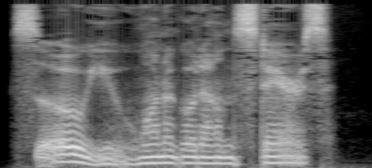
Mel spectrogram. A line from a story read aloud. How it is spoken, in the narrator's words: He asked in a low voice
